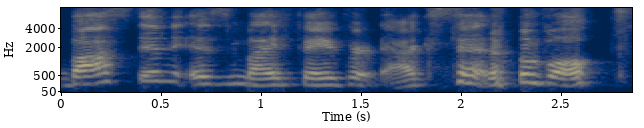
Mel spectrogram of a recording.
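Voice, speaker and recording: A woman co-hosting a podcast, chatty and quick to react. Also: medium pitch, animated, mellow. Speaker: podcast co-host. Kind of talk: casual podcast chat.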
